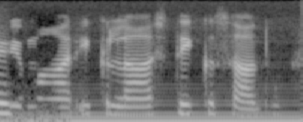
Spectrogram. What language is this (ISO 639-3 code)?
pan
